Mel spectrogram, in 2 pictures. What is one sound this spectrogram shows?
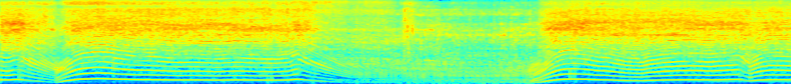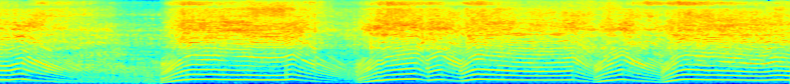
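A chainsaw revs up and down loudly and close by.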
